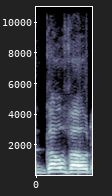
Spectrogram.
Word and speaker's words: GeauxVote: Now, I would strongly suggest to all of your viewers that they download the Go Vote app on your phone or your Mm-hmm. computer. It's spelled GEAUXVOTE.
